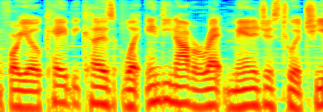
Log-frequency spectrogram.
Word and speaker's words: Inde Navarrette: From the actress Inde Navarrette is how you pronounce her name.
